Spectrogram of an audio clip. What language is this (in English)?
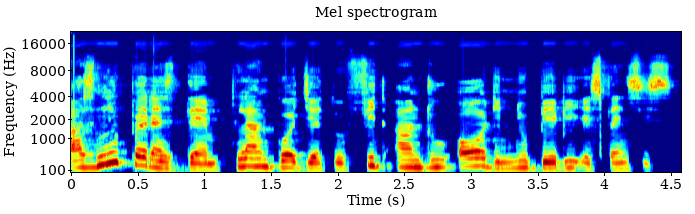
Nigerian Pidgin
